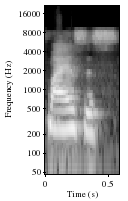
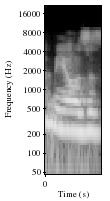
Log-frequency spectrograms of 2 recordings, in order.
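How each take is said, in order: First: The first syllable sounds like 'my'. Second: The first syllable sounds like 'mee'. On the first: The speaker calls it right. "Actual pronunciation of മയോസിസ് is മയോസിസ്" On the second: The speaker calls it wrong. "ഞങ്ങളുടെ teachers ഞങ്ങളെ പഠിപ്പിച്ചിട്ടുള്ളത് മിയോസിസ് എന്നാണ്"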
